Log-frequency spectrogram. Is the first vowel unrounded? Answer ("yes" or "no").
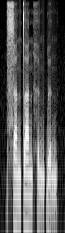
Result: yes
